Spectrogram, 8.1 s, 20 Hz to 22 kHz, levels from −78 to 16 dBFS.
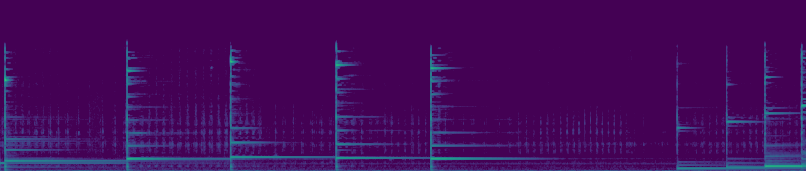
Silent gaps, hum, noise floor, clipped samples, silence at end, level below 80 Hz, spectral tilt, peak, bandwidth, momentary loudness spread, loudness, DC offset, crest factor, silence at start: none; none; -52 dBFS; under 0.1%; 0 s; -52 dBFS; 0 dB/octave; -6 dBFS; 16.5 kHz; 21 LU; -29 LUFS; under 0.1%; 28 dB; 0 s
